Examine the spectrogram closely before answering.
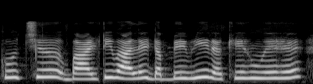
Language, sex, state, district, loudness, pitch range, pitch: Hindi, female, Jharkhand, Garhwa, -16 LUFS, 275-320 Hz, 290 Hz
